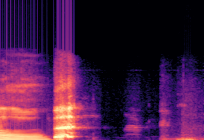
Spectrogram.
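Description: A single sharp hiccup cuts off the end of a voice, then a short silence and a faint low sound follow.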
